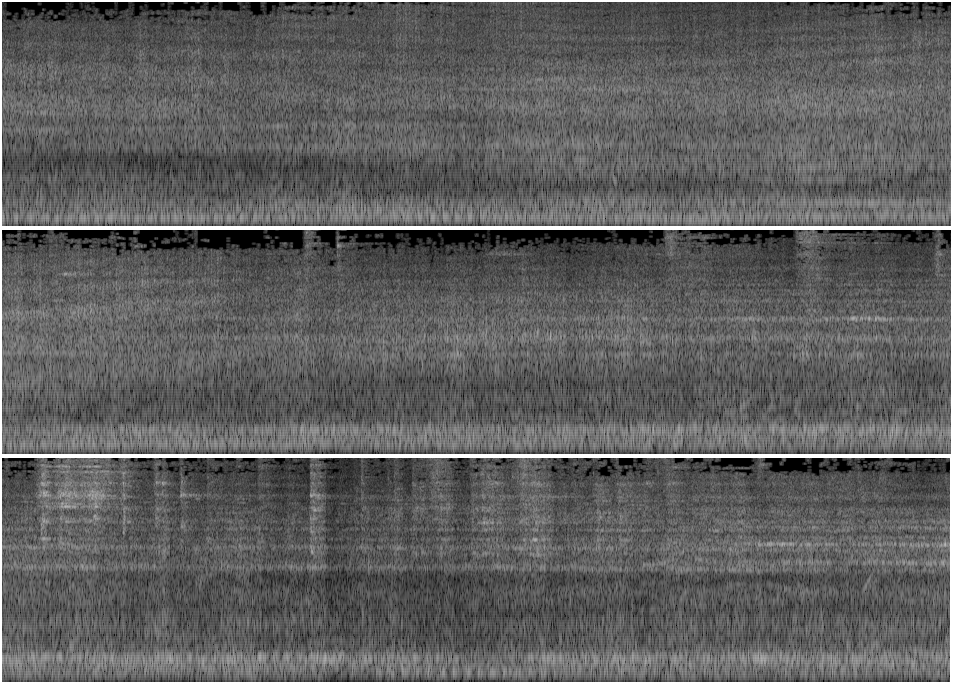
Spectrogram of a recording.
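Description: Diesel-hauled passenger train passing close by: a low locomotive engine drone for the first several seconds, then the stainless-steel coaches rolling past with a steady rumble and wheels clicking over the rail joints in the second half.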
